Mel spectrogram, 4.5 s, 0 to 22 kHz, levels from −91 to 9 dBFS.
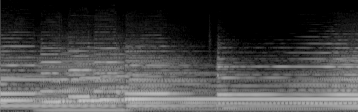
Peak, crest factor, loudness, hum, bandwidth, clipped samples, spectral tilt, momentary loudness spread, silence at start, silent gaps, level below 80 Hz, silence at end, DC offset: -8 dBFS; 14 dB; -21 LUFS; none; 7 kHz; under 0.1%; -7.5 dB/octave; 5 LU; 0 s; none; -44 dBFS; 0 s; under 0.1%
